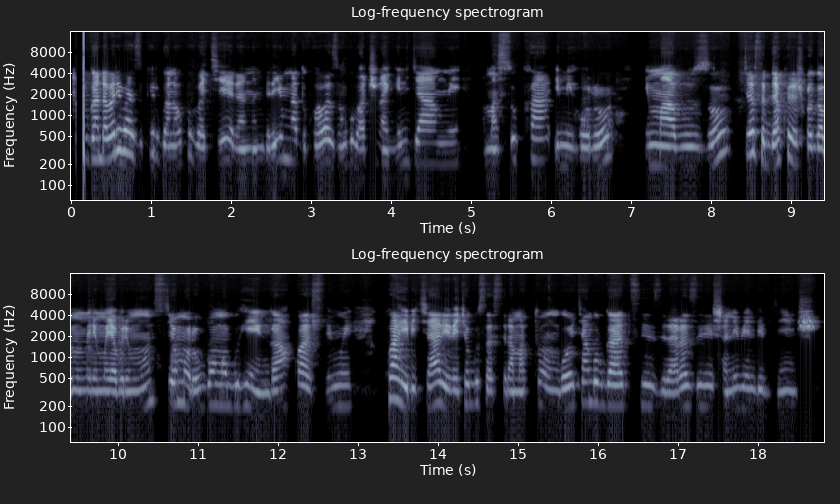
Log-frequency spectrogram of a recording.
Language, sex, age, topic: Kinyarwanda, female, 18-24, education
